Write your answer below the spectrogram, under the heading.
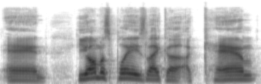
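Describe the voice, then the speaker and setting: Sick raspy gamer guy, kinda high-pitched, sharp bright tone, lots of ums. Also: expressive, unhurried. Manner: casual and chatty, with frequent "um" fillers. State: under the weather, raspy. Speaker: YouTuber. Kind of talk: gaming commentary.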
